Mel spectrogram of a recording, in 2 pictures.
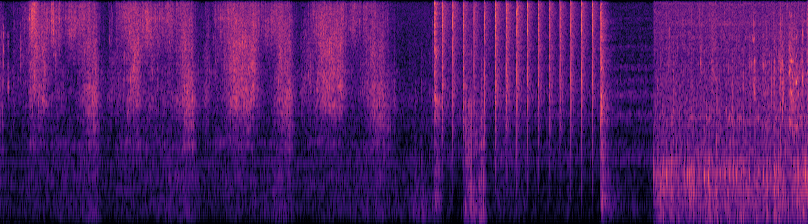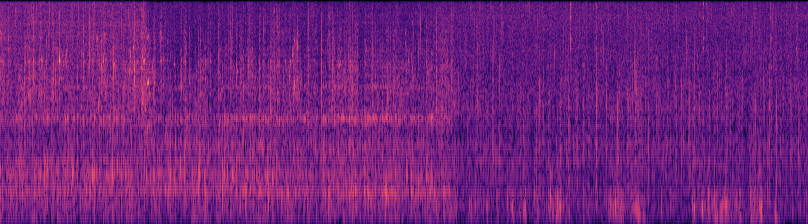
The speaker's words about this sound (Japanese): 今朝は土鍋でご飯を炊くいい音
